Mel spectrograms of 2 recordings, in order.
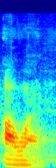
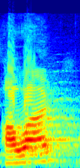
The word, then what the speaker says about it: hour: Sometimes you might have the consonant sound, but the consonant sound remains silent and there the vowel sound is pronounced. So in this case you have to use N. For example, an hour, an air, an honest person.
